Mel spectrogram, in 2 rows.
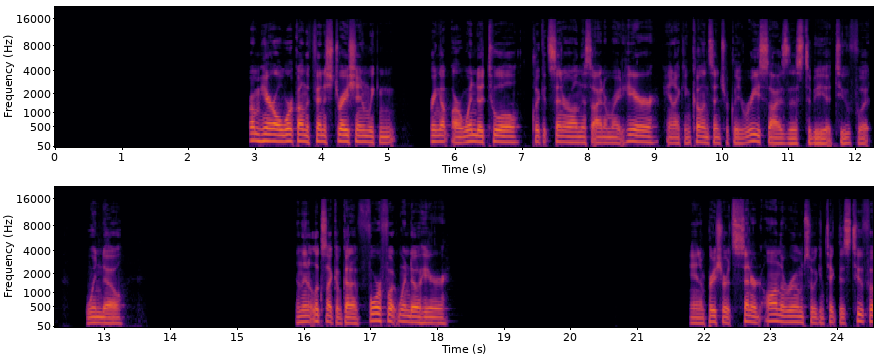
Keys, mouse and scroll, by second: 0.9 click, 6.9 click, 7.8 space, 8.3 click, 9.0 c, 9.4-10.6 drag, 10.3 Return, 11.5 ', 14.8 click, 17.8 click, 20.3 click, 20.9 click, 21.4-22.2 typing, 22.3 click, 23.7 click.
